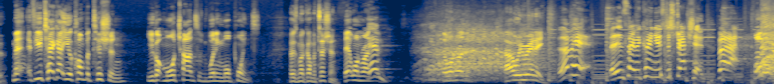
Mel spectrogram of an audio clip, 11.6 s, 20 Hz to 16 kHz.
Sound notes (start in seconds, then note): 6.2 laughter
